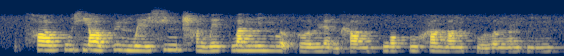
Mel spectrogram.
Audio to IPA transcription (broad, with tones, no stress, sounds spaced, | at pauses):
t͡sʰ ɑ˥ ʊ̯ f u˥ ɕ j ɑ˥˧ ʊ̯ p y˥˩ n̪ w e˧˥ ɪ̯ ɕ i˥ ŋ ʈ͡ʂʰ ɑ˨ ŋ w e˥˩ ɪ̯ k w a˥ n l i˥ ŋ l ɤ̰˨˩ k ɤ˧˥ l ɥ ɛ̰˨˩ n x ɑ˧˥ ŋ pʰ w ɔ˥˧ k u˥˧ x ɑ˥˧ ŋ ɑ˥˩ ŋ t̪ʰ ṵ˨˩ l ɤ˧˥ ŋ ɑ˧ ŋ p i˧˥ ŋ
